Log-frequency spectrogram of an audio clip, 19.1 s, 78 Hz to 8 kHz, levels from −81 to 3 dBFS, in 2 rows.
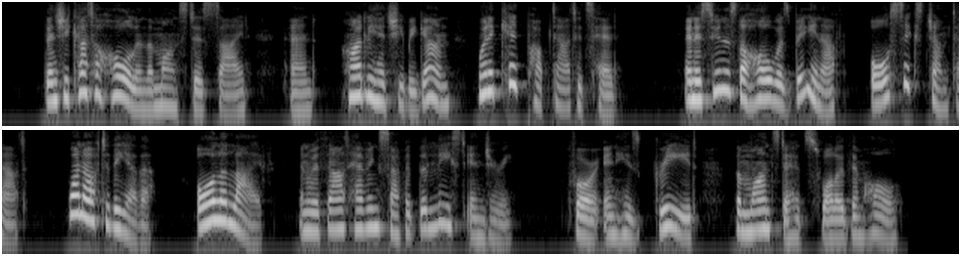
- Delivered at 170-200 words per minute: Yes, average, 180 wpm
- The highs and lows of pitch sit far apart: Yes, wide, 7.0 semitones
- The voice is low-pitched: No, medium, 185 Hz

